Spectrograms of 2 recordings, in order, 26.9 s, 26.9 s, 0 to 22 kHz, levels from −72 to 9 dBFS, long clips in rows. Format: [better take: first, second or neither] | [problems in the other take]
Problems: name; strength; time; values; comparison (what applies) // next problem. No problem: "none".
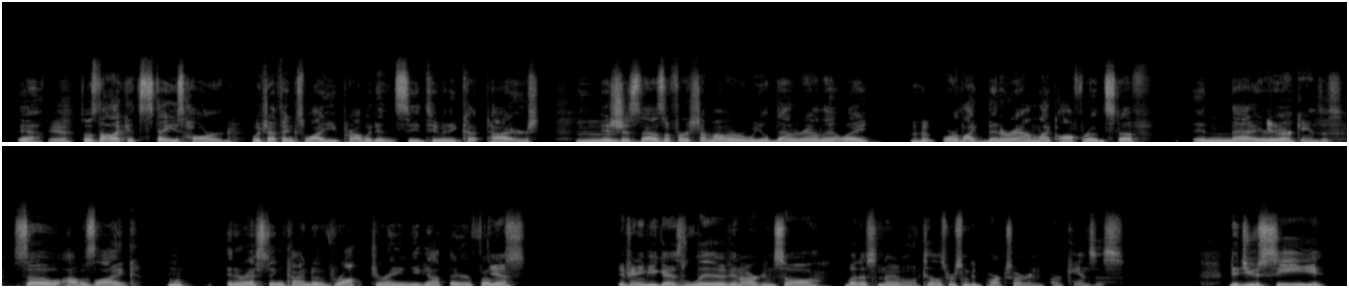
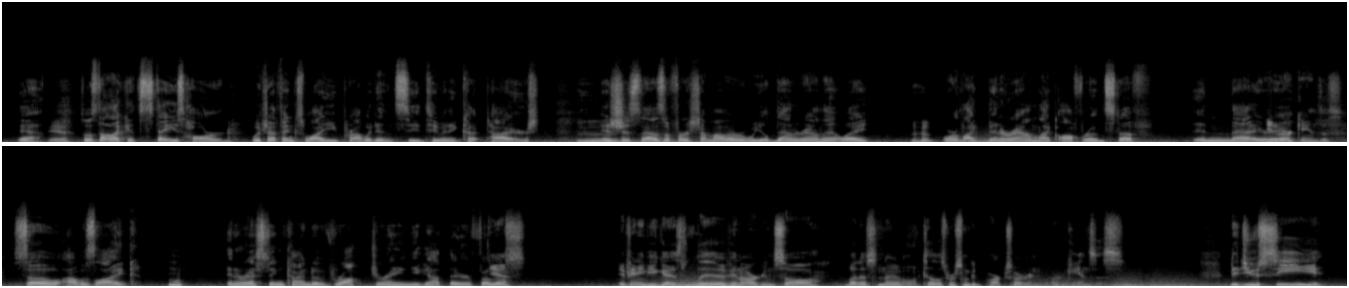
first | wind noise on the microphone; occasional gusts; 20 dB below the speech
